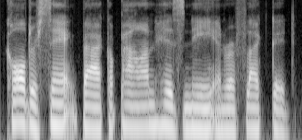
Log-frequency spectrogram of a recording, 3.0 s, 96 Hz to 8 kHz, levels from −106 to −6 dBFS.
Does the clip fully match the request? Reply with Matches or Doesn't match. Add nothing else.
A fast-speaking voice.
Doesn't match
